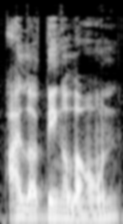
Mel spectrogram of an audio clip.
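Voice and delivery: usual speaking voice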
